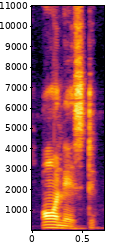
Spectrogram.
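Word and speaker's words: honest: देखिए जो ऑनेस्ट है ऑनेस्ट इसका उच्चारण होता है तो ऑनेस्ट ऐसे करके होता है।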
